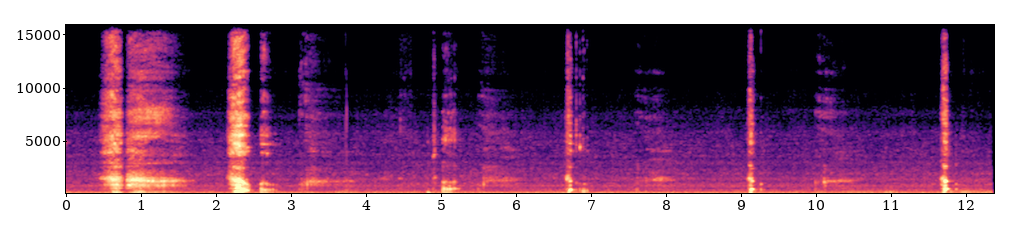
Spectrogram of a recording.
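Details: Adult with rare condition since December 2015 after surgery causing multiple nerve damage (pudendal, phrenic, vagus nerves affected, diaphragm contracting involuntarily): sharp abrupt hiccup bursts at irregular intervals with louder gasps early on; intractable hiccups.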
